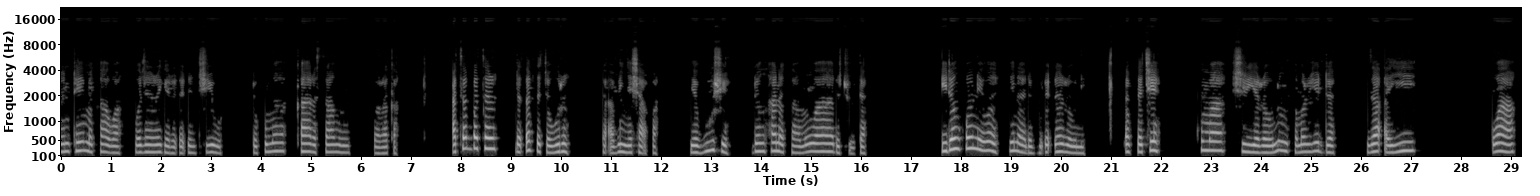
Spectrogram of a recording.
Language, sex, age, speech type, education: Hausa, female, 30-45, spontaneous, tertiary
